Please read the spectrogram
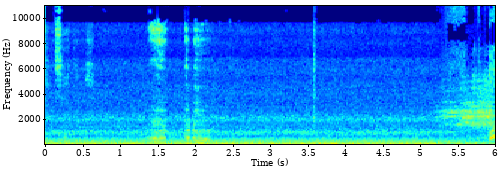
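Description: Steady low rumble of an airliner cabin in flight, with a faint voice briefly heard about a second and a half in.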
